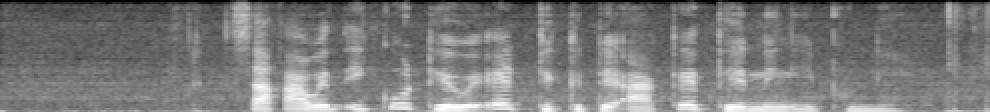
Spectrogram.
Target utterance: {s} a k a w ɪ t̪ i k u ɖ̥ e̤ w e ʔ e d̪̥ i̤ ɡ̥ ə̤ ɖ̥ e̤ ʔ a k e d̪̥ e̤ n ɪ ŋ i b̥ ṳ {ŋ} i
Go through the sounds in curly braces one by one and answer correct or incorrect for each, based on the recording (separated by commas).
correct, incorrect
